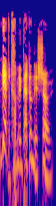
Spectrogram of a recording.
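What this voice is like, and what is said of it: Imitates another person's voice. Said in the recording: “apologize for that impression.”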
